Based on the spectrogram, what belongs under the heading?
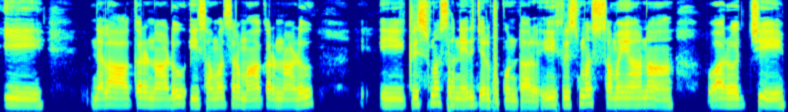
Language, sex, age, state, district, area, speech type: Telugu, male, 18-30, Andhra Pradesh, Chittoor, rural, spontaneous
